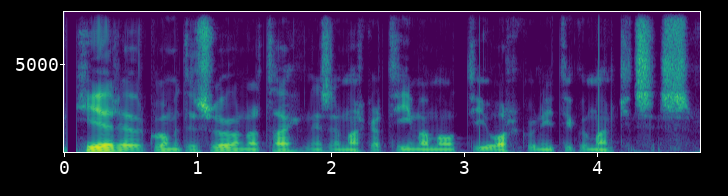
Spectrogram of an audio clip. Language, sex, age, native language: Icelandic, male, 30-39, Icelandic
